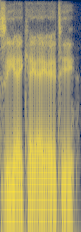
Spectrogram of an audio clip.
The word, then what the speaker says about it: zakat: Zakat, pronounced zakaat, almsgiving, is one of the 5 pillars.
